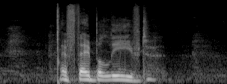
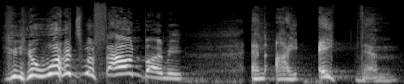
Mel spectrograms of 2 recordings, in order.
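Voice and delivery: high, loud, slow and awed; rapturous quote; 5 semitones higher, 5 dB louder, slower than usual. Acted. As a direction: savor each word like a feast. Ecstatic reread of quote.

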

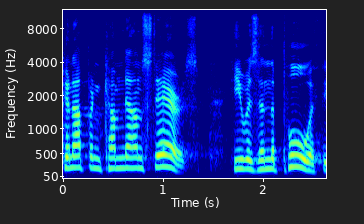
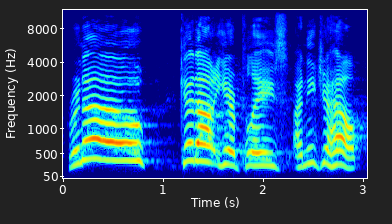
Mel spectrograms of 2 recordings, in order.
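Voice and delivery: loud, higher urgent calls; calling for help; 5 semitones higher, 13 dB louder than usual. Retold or imitated. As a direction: shout for the husband to come help. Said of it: "And then I hear".

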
